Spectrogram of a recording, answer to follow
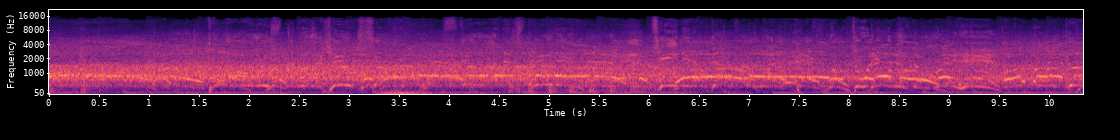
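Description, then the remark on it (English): A sold-out UFC arena crowd of 15,000 roars continuously and loudly for about ten seconds as welterweight champion Kamaru Usman lands a knockout punch on Jorge Masvidal at UFC 261, a dense wall of cheering with scattered whoops and shouted voices rising and falling through it. “But when UFC welterweight champion Kamaru Usman lands a punch in front of a sold-out crowd of 15,000, it definitely makes a sound.”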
